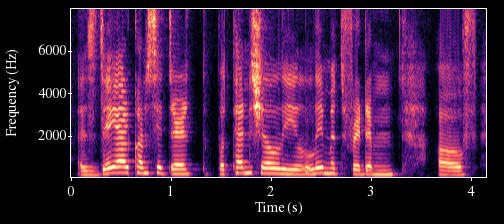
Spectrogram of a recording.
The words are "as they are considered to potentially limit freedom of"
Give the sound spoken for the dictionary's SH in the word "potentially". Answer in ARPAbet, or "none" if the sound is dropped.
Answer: SH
